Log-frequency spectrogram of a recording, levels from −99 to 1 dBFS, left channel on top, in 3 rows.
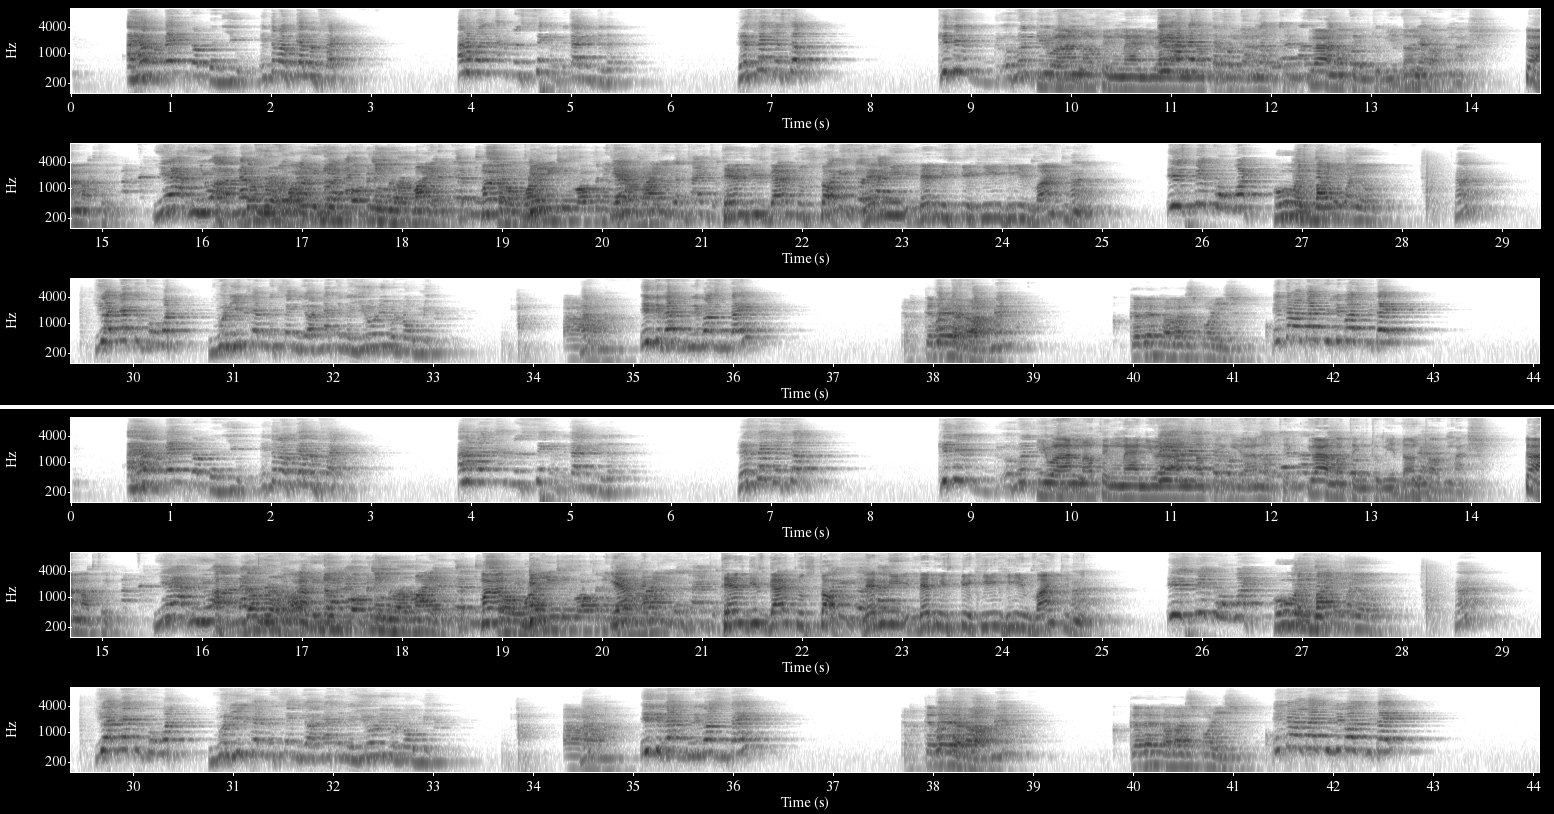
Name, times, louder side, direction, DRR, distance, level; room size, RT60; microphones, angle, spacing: voice 1, 0.5-2.6 3.9-5.4 6.7-7.3 8.7-10.1 10.8-12.9 13.2-13.6 15.5-17.5 17.8-17.9 18.5-19.4 20.1-21.2 22.2-22.9 24.7-24.8 25.6-26.5 26.9-27.5 28.5-28.7 29.6-30.4 30.7-33.0 34.5-34.6 35.1-36.2 38.0-38.7 41.4-42.6, left 2 dB, 20° left, -8 dB, 1.8 m, -33 dB
voice 2, 9.7-11.3 11.6-14.1 14.5-15.1 16.1-16.2 17.0-17.3 18.8-19.4 20.1-20.5 21.2-22.3 22.6-24.8, right 3 dB, 55° right, 6 dB, 0.8 m, -31 dB
voice 3, 16.3-18.4 18.8-20.6 26.7-27.7 34.3-34.8 37.7-38.5 40.0-41.1, equal, 20° right, -4 dB, 3.0 m, -29 dB
9.1 x 5.3 x 5.5 m, 0.68 s
head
